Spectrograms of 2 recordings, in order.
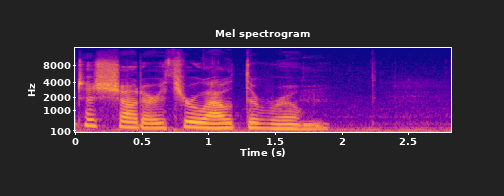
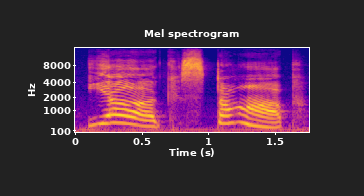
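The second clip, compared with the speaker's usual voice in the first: put-on high, louder girl's cry of disgust; 8 semitones higher, 4 dB louder than usual. A narrator's reading. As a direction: squeal it out, grossed out. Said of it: "cried Annie".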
